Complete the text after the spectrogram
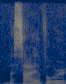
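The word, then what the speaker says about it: Messiahvore: But you guys are all from the band Messiah Vore. Am I saying that right? – You are. – Mm-hmm. – It's like Messiah Whore, but with a V.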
